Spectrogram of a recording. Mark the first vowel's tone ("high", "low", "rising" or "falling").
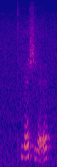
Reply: rising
